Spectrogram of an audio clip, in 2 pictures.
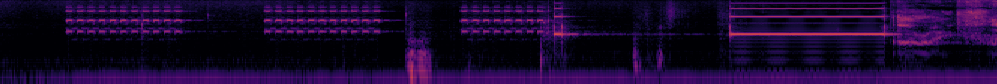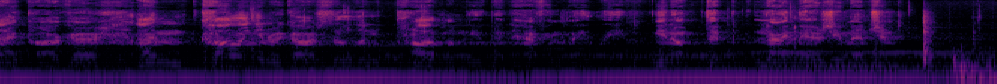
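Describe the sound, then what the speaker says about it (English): Phone ringing in a video game, three evenly spaced electronic ring bursts followed by a sustained beep, then a dense burst of game sound effects with a few sharp clicks and a voice talking quietly over it. "there's a phone call"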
